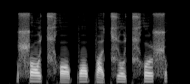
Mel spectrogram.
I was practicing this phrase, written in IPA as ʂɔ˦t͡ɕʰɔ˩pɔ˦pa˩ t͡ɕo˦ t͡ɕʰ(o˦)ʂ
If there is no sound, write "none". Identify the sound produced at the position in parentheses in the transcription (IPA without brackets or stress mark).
o˥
